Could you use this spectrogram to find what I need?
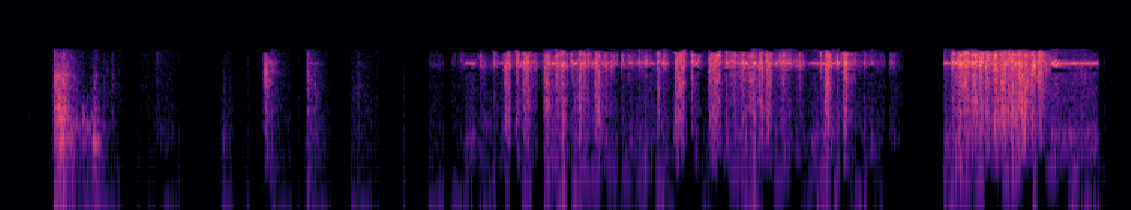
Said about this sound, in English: I meant to also tell you that it's very important that you call the ancestors in a special way. You need to ring a bell.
